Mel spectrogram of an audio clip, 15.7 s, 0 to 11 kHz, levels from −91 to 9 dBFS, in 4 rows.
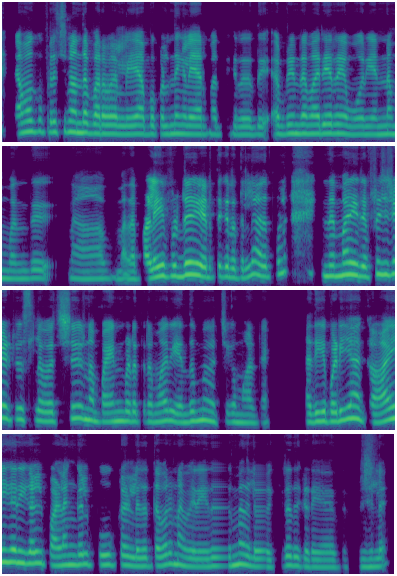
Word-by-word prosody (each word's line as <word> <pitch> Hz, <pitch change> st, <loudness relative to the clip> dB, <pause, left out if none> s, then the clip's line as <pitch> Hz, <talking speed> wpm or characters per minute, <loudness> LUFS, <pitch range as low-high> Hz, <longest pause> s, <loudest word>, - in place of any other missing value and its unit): நமக்கு 250 Hz, +4 st, 0 dB
பிரச்சனை 245 Hz, +1 st, -3 dB
வந்தா 235 Hz, -1 st, +3 dB
பரவாயில்லயா! 205 Hz, -1 st, +1 dB
அப்போ 200 Hz, 0 st, -6 dB
குழந்தைங்கள 205 Hz, 0 st, -2 dB
யார் 195 Hz, +1 st, 0 dB
பார்த்துக்கிறது. 185 Hz, -1 st, -8 dB
அப்பிடின்ற 210 Hz, +1 st, -1 dB
மாரியான 215 Hz, 0 st, +2 dB, 0.2 s
ஒரு 190 Hz, -, -5 dB
எண்ணம் 195 Hz, 0 st, -4 dB
வந்து 185 Hz, +2 st, -7 dB, 0.4 s
நான் 180 Hz, 0 st, -7 dB, 0.2 s
அந்த 180 Hz, -, -3 dB
பழைய 220 Hz, +7 st, +8 dB
ஃபுட் 250 Hz, +2 st, +4 dB, 0.2 s
எடுத்துக்கிறது 215 Hz, -2 st, -1 dB
இல்ல. 285 Hz, -, 0 dB
அதுப்போல 295 Hz, +8 st, -3 dB, 0.4 s
இந்த 245 Hz, 0 st, +3 dB
மாரி 280 Hz, -1 st, +8 dB
ரெஃப்ரிஜிரேட்டர்ஸ்ல 260 Hz, -3 st, 0 dB
வச்சு 220 Hz, +7 st, 0 dB
நான் 215 Hz, -3 st, -3 dB
பயன்படுத்துகிற 215 Hz, -1 st, -1 dB
மாரி 225 Hz, -1 st, 0 dB
எதுவுமே 230 Hz, +4 st, 0 dB
வச்சுக்க 200 Hz, 0 st, -9 dB
மாட்டேன். 185 Hz, +1 st, -10 dB, 0.4 s
அதிகப்படியா 220 Hz, +6 st, +3 dB, 0.2 s
காய்கறிகள், 270 Hz, +5 st, +4 dB
பழங்கள், 230 Hz, +2 st, 0 dB
பூக்கள் 225 Hz, -2 st, -2 dB
இத 195 Hz, 0 st, -3 dB
தவிர 225 Hz, +4 st, -2 dB
நான் 200 Hz, -3 st, -3 dB
வேற 185 Hz, -, -2 dB
எதுவுமே 205 Hz, +4 st, -2 dB
அதில 190 Hz, -4 st, -3 dB
வைக்கிறது 205 Hz, +4 st, -6 dB
கிடையாது. 175 Hz, -1 st, -8 dB
ஃப்ரிட்ஜ் 180 Hz, 0 st, -7 dB
ல. -, -, -4 dB
210 Hz, 170 wpm, -24 LUFS, 195-235 Hz, 0.4 s, பழைய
